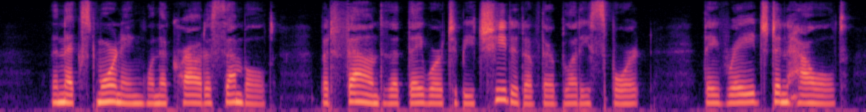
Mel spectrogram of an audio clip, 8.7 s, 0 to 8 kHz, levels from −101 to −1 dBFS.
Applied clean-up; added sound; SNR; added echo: none; none; none; none.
